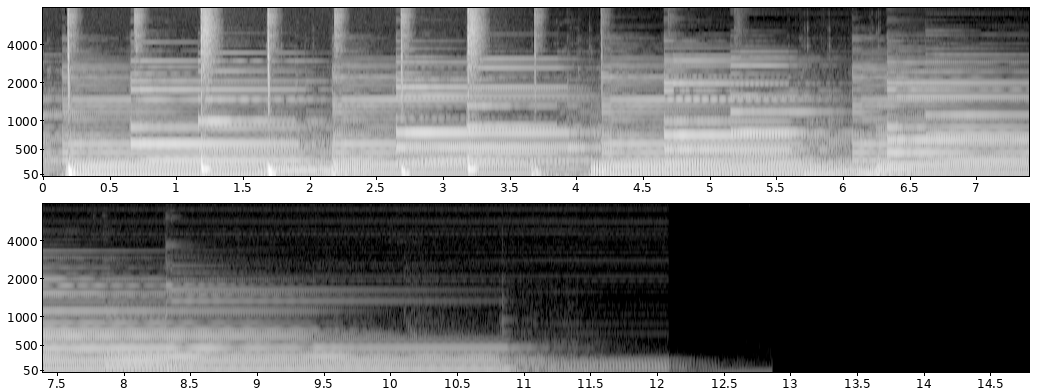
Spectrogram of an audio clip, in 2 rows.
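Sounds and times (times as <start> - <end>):
G D chord melody: 0.0 - 10.9.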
